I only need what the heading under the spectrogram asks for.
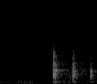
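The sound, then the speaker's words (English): Three sharp knocks on a room door in quick succession, moderately loud, each one a short hollow thud that fades fast. No voices are heard. “Knock on the door.”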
